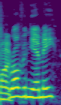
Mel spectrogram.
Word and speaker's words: Rovaniemi: Rovaniemi, for all those guys that don't recognise it, it's Rovaniemi.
